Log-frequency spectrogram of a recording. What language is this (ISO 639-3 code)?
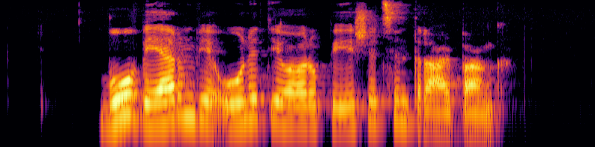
deu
